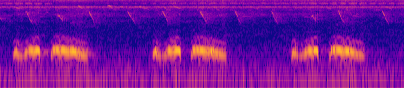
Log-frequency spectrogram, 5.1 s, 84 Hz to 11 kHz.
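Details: Spotted dove calling its companions, three evenly spaced phrases about every 1.8 seconds, each a stuttered short coo then a long rich falling croo, with faint high chirps behind.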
